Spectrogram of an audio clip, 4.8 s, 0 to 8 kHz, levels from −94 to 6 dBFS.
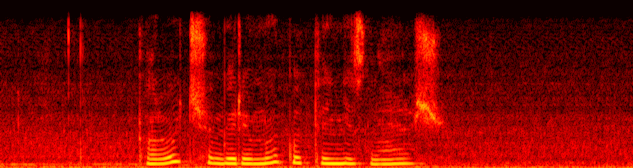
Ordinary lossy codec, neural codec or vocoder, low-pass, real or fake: none; codec, 16 kHz, 16 kbps, FunCodec, trained on LibriTTS, 50 frames a second; 7.2 kHz; fake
